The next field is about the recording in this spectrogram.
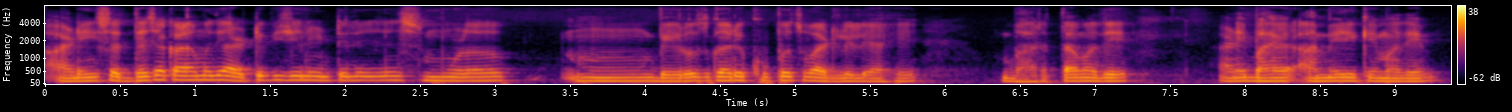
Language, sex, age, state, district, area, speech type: Marathi, male, 18-30, Maharashtra, Kolhapur, urban, spontaneous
